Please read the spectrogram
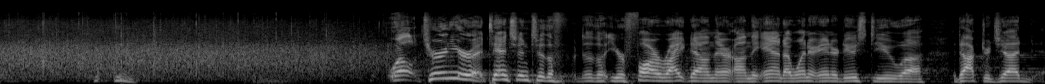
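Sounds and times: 
audience applauding to welcome a speaker: 0.0s - 4.3s
speech: 0.9s - 1.5s, 3.9s - 10.4s.

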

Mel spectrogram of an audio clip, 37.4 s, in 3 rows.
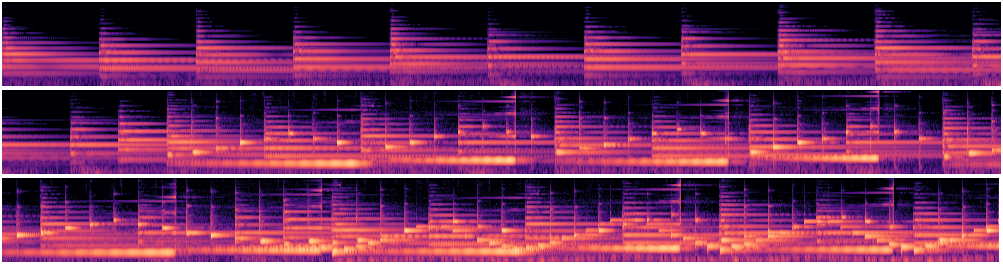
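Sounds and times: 
bells: 0.0s - 37.4s
chimes: 0.0s - 37.4s
marimba: 14.6s - 37.4s
vibraphone: 14.6s - 37.4s.

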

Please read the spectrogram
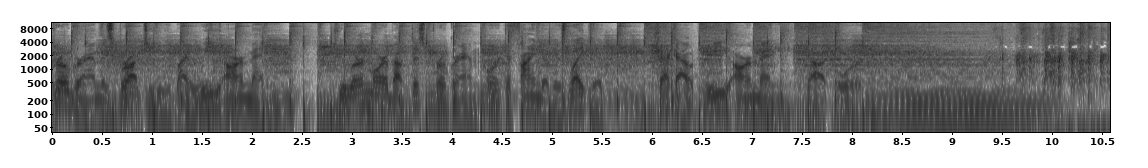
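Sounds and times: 
speech: 0.0s - 8.7s
audience applause: 9.2s - 10.5s.

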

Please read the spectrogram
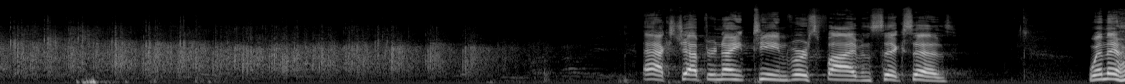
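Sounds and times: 
audience clapping: 0.0s - 5.7s
speech: 6.4s - 9.6s, 10.9s - 11.2s.

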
